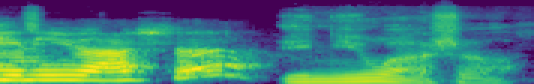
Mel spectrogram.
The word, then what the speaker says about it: Inuyasha: How much you love in see, now this is when I forget how to pronounce things. Inuyasha.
